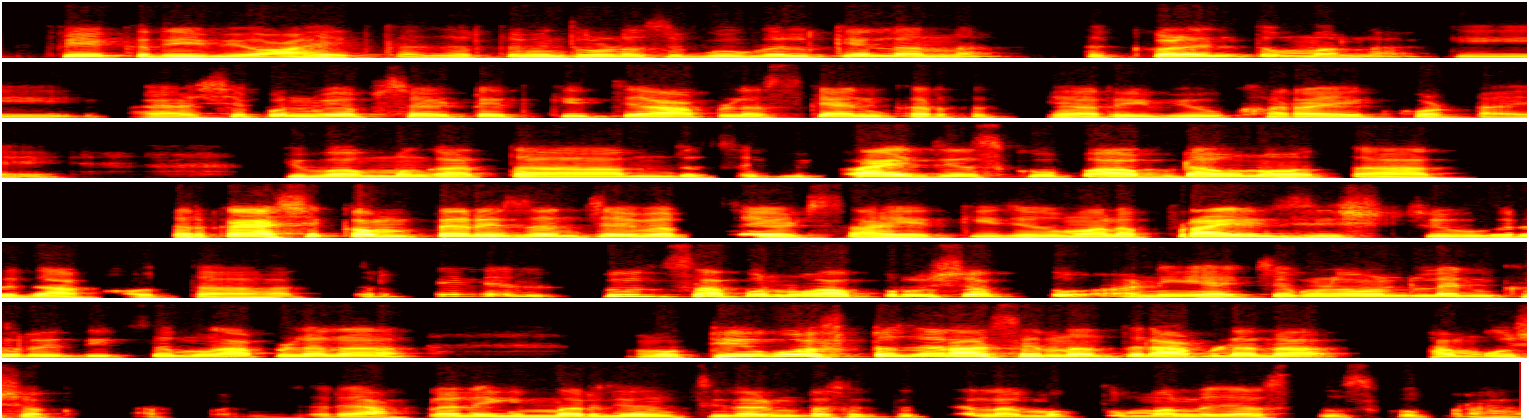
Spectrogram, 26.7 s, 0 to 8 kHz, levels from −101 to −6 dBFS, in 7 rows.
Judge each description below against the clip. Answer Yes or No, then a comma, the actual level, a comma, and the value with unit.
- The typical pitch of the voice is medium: Yes, medium, 160 Hz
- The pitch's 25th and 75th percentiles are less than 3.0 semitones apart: No, average, 4.0 semitones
